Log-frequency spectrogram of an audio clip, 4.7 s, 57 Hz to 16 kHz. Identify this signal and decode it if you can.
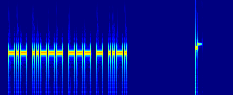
Morse code, heard as a keyed tone, about 29 wpm, 700 Hz. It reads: K2OTF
